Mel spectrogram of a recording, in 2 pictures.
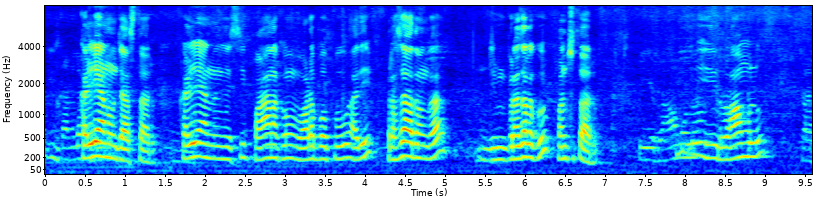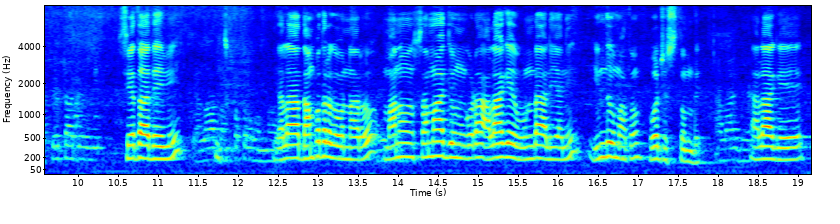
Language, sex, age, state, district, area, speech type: Telugu, male, 60+, Andhra Pradesh, Bapatla, urban, spontaneous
